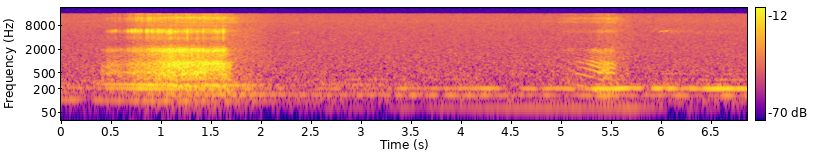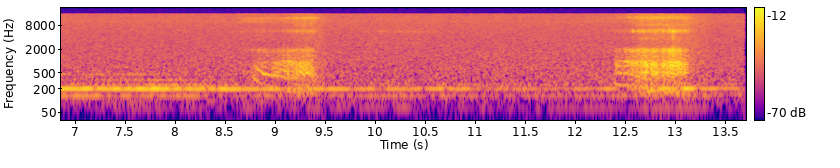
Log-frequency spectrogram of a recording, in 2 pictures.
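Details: Cat with a 13-year underlying disease causing constant snotty sounds and sneezing, recorded close-mic while sleeping in a box: slow, wet, snuffly breaths with snoring rattle, about four in fourteen seconds; congested breathing.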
